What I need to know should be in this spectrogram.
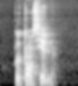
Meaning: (adjective) potential
- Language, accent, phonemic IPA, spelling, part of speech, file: French, France, /pɔ.tɑ̃.sjɛl/, potentiel, adjective / noun, LL-Q150 (fra)-potentiel.wav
